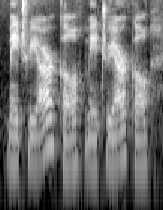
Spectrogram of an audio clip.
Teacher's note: the k to the ul sound, kul, to that dark L. There's just a little hint of a schwa in there, in that syllabic dark L at the end.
